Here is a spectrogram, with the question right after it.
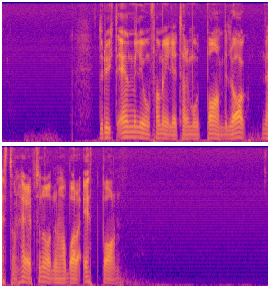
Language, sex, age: Swedish, male, 25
